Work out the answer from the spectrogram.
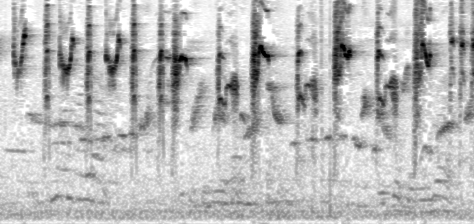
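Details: Young long-tailed shrike, a caged songbird, giving a lively chatter of looping whistled notes and sharp chips in varied, uneven phrases over a faint low background hum.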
